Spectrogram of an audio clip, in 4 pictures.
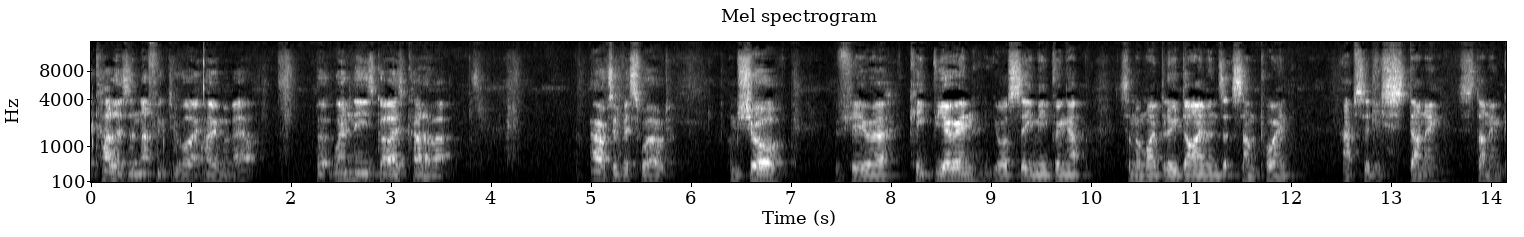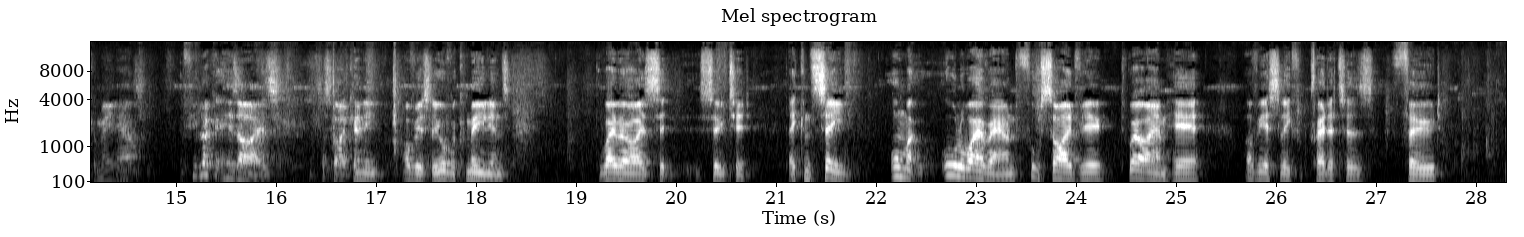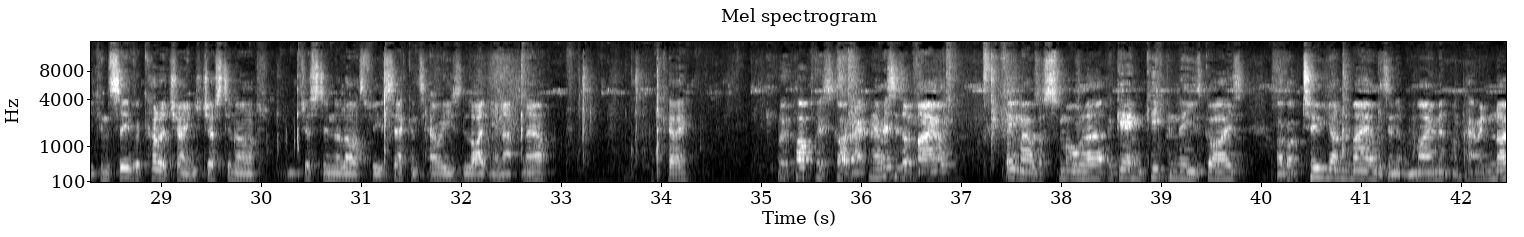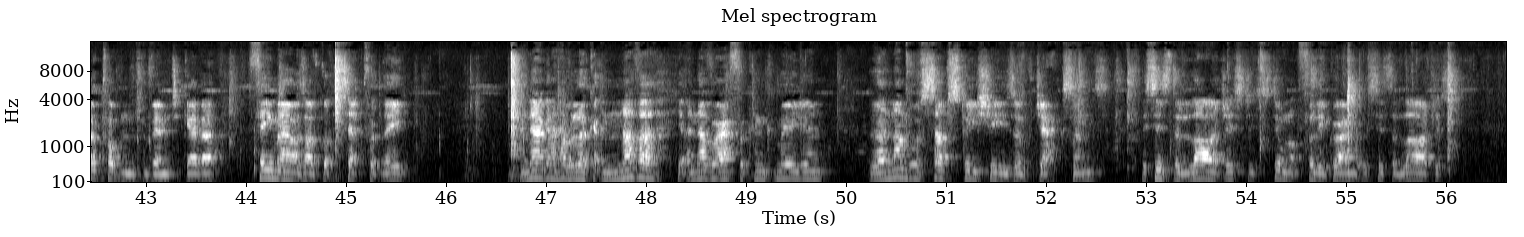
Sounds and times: Speech: 0.0s - 3.7s, 5.0s - 18.4s, 19.2s - 27.7s, 28.3s - 32.9s, 34.0s - 34.4s, 35.2s - 45.7s, 46.7s - 56.1s.

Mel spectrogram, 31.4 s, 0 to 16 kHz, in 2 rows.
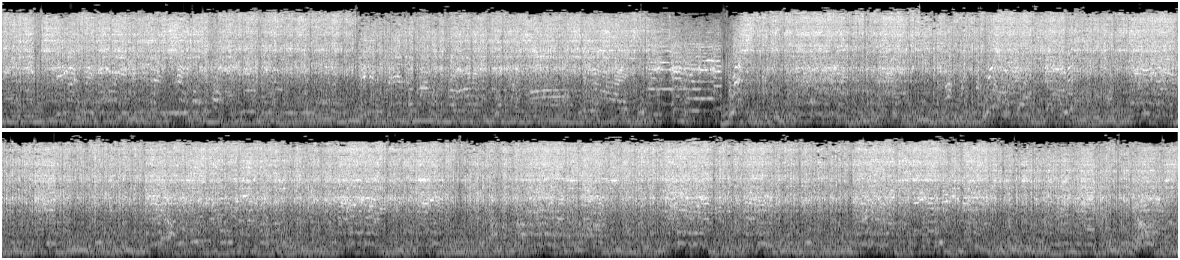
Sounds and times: Music: 0.0s - 31.3s
Speech: 0.6s - 3.4s, 4.8s - 8.5s, 12.5s - 14.9s, 17.6s - 19.4s.

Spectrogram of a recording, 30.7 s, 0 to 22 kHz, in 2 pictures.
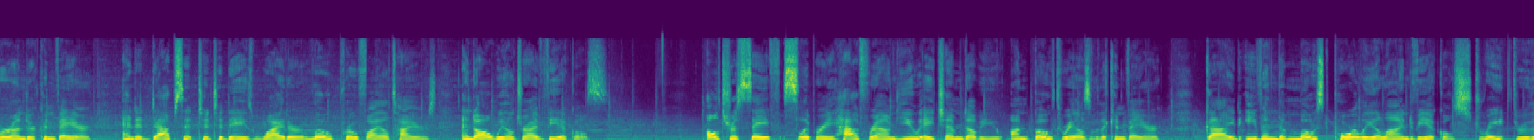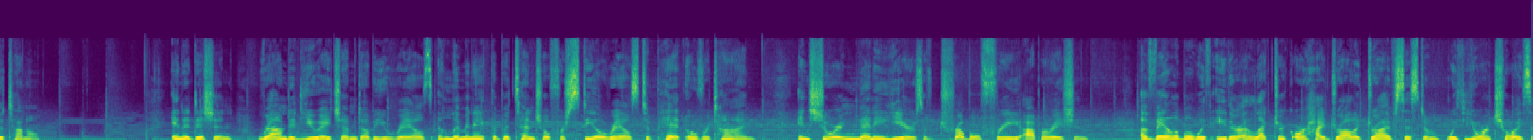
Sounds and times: Speech: 0.0s - 6.1s, 7.1s - 15.8s, 17.1s - 26.2s, 26.8s - 30.6s
Music: 0.0s - 30.6s.

